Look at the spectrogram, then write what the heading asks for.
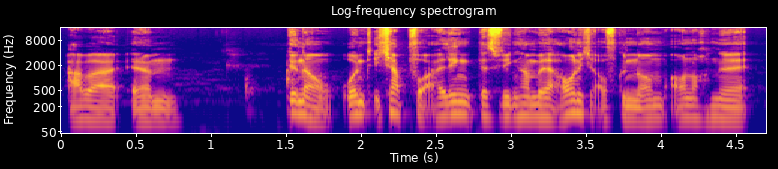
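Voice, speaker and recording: Brief: very low-pitched male co-host, a little hoarse, hesitant and full of fillers. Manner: halting, many fillers and restarts. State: slightly hoarse from a cold. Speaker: podcast co-host. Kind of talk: casual chat.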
